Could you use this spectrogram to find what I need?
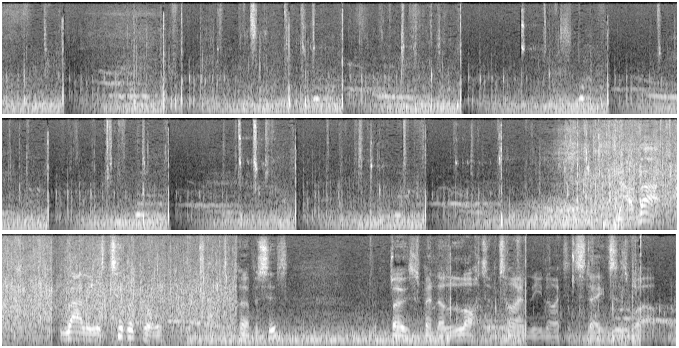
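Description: Tennis balls are struck sharply by rackets in a rally.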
